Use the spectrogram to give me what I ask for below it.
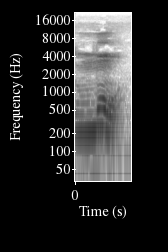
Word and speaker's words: mu: we will just put mu mu okay some spellings would say m-o but actually bisaya words they pronounce it um a little harder so the o there is the most appropriate okay just comment down below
